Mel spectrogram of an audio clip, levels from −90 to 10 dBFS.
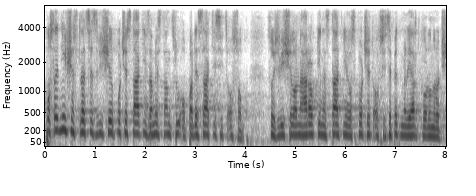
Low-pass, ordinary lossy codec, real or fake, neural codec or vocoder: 5.4 kHz; Opus, 64 kbps; fake; codec, 16 kHz in and 24 kHz out, 2.2 kbps, FireRedTTS-2 codec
